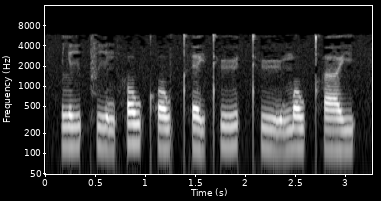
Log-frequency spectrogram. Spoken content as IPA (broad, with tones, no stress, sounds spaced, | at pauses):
l iː˨˥ p̚ f iː˨˩ n h o˥ w kʰ o˨ w t̪ʰ e˨˩ j t̪ʰ yː˨˥ t̚ t̪ʰ yː˨˩ m o˨ w kʰ ɐ˨ j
